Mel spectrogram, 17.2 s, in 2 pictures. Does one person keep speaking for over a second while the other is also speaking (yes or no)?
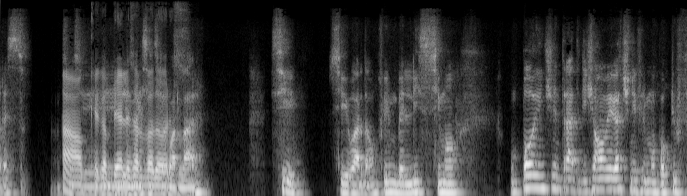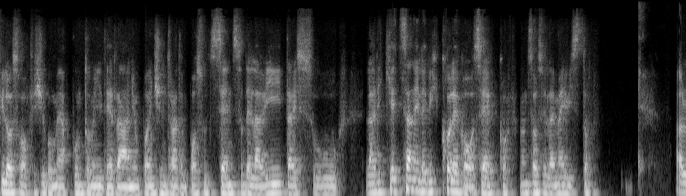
yes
